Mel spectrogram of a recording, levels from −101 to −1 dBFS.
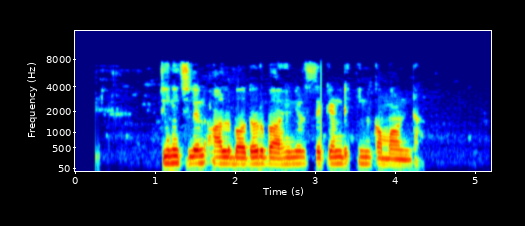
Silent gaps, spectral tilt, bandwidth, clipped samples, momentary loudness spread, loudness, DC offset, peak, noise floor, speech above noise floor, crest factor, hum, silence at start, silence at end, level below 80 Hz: none; -6.5 dB/octave; 7.8 kHz; under 0.1%; 8 LU; -16 LUFS; under 0.1%; -2 dBFS; -75 dBFS; 59 dB; 16 dB; none; 1.1 s; 0.9 s; -58 dBFS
